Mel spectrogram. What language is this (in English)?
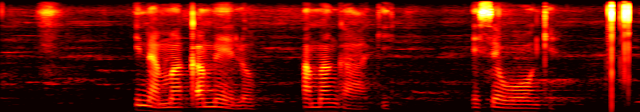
Zulu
